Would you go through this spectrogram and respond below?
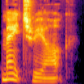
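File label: "matriarch", British English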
